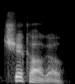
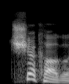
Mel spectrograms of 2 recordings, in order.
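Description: First: Chicago is said the way English spelling suggests. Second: Chicago is said the usual, French-derived way. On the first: This is how it would sound if the name were English. "If it was in English, it would be Chicago" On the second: This is the form people actually use. "That's why we say Chicago"

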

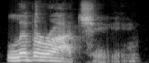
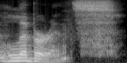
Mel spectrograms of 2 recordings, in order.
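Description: First: The name is said without an n sound. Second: The name is said with an added n sound. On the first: The speaker calls it right. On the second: The speaker calls it wrong. "Not Liberace. ... There's not even an N in Liberace"

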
